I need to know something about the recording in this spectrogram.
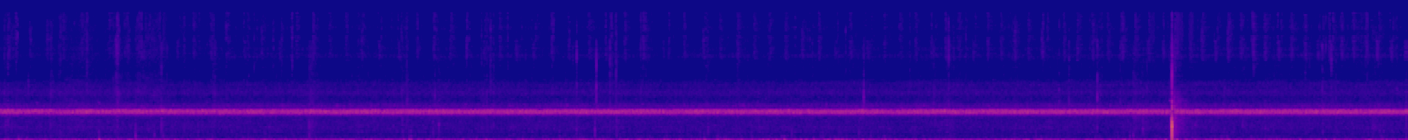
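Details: Insects of autumn calling near a crackling campfire at a camp: one unwavering high-pitched trill fills the whole recording, faint ticks of fire scattered throughout and a single sharp pop late on.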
